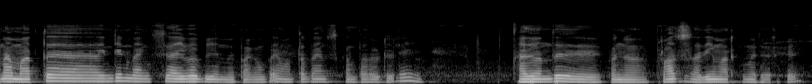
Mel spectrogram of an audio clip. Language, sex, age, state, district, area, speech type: Tamil, male, 18-30, Tamil Nadu, Tiruvannamalai, urban, spontaneous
